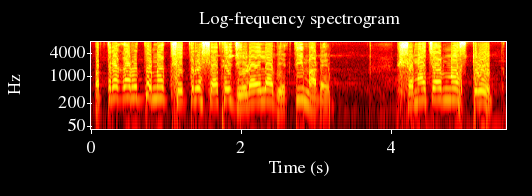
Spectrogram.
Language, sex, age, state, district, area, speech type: Gujarati, male, 45-60, Gujarat, Junagadh, urban, spontaneous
